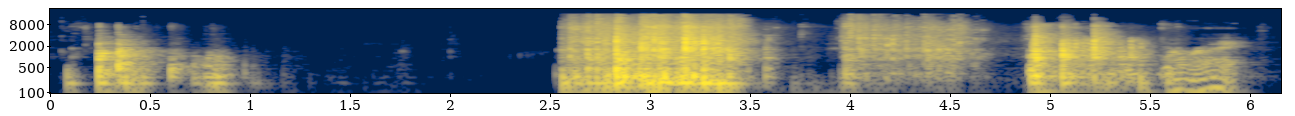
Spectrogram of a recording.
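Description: A deck of tarot cards being shuffled by hand: four bursts of card noise with short pauses between, the longest and loudest about two and a half seconds in.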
